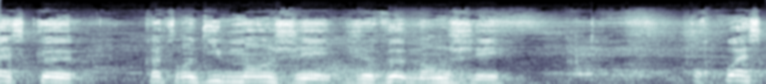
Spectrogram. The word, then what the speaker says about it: manger: entend la consonne et comment ça se fait que quand on dit manger on n'entend pas le r c'est logique parce que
